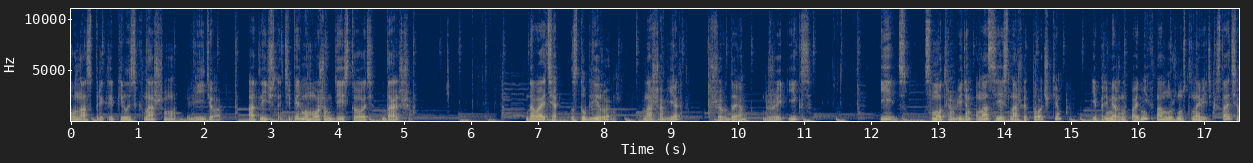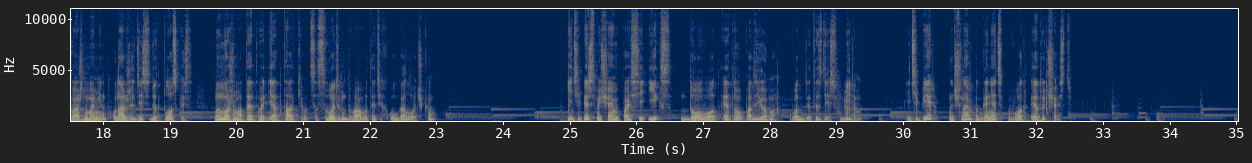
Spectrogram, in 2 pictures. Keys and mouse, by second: 5.5 space, 6.3 F9, 7.2 click, 7.5 middle drag, 8.2 shift+middle drag, 8.6-9.0 middle drag, 9.4 shift+d, 12.1-12.6 middle drag, 13.4 shift+middle click, 14.3-14.8 shift+middle drag, 15.0 g, 16.7 middle click, 19.1 KP_1, 20.5 g, 24.7 g, 27.4-27.8 middle drag, 29.0 KP_0, 30.3-30.7 shift+middle drag, 31.7 g.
